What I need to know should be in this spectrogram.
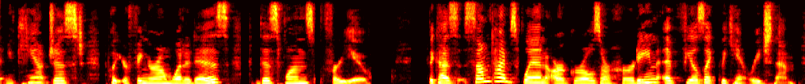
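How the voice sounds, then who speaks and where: A middle-aged woman hosting a parenting podcast, giving a chatty, encouraging pep talk and talking things through out loud. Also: medium pitch, dry recording.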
